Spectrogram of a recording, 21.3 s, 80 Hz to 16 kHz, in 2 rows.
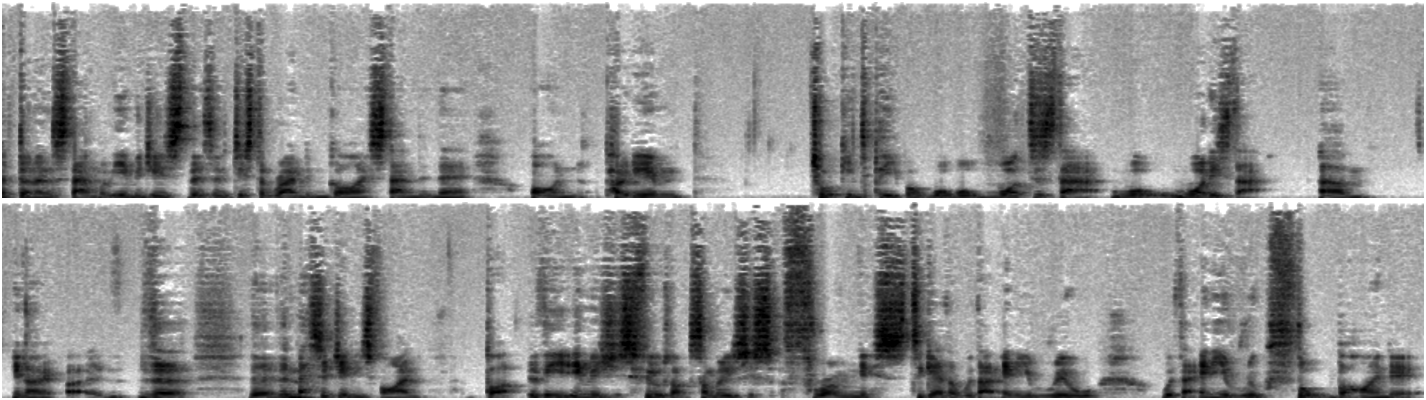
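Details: Adult man who has stammered for over 30 years, speaking spontaneously: stuttering.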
